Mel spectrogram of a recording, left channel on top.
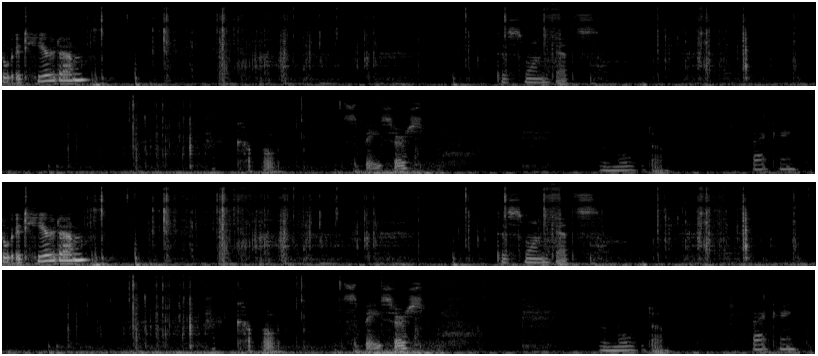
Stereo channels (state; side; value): quieter; left; 5.0 dB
